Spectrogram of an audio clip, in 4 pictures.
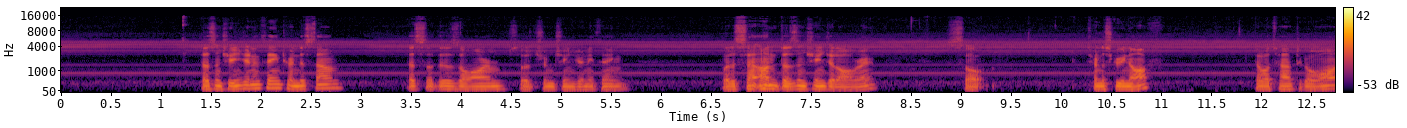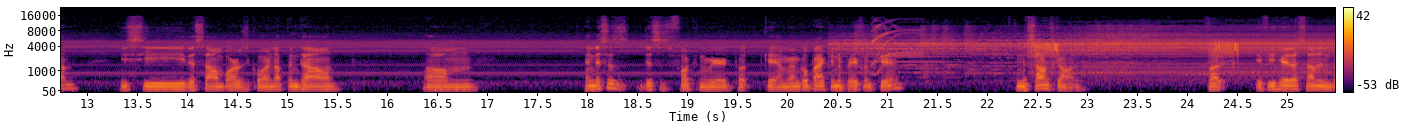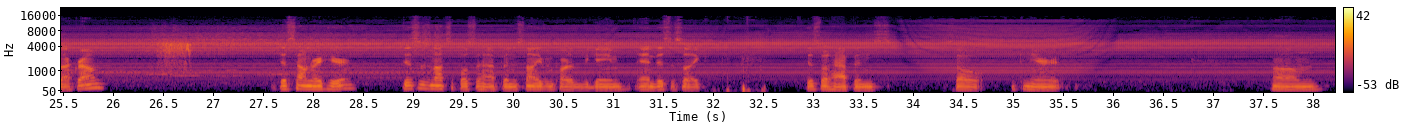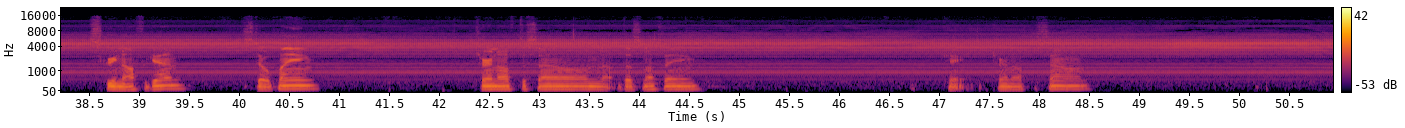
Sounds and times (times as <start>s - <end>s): Hum: 0.0s - 39.5s.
